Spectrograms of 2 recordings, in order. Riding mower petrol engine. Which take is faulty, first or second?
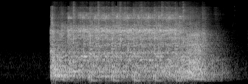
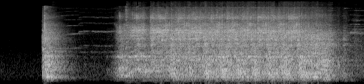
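second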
